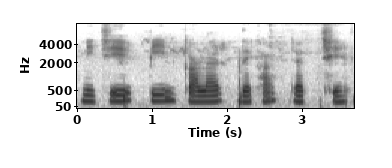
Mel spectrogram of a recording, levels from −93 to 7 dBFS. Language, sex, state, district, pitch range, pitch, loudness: Bengali, female, West Bengal, Cooch Behar, 155-170 Hz, 160 Hz, -20 LUFS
